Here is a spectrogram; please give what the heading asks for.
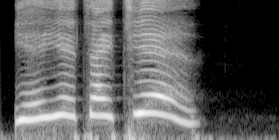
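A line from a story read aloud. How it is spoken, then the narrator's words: Crisp child's shout. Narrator (Chinese): 小孙子脆生生的喊着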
